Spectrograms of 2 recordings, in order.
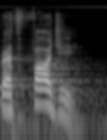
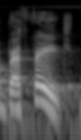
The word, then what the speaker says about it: Bethphage: First, the Bible tells us that when he came nigh to Jerusalem unto Bethphage, it can be pronounced two ways. The way that Elder Cheong had pronounced it, Bethphage or Bethphage, both are acceptable.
